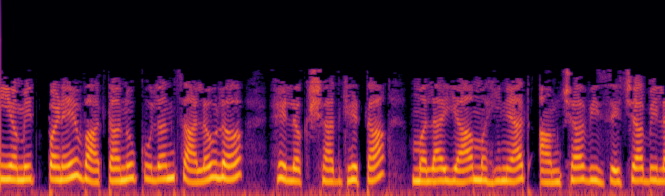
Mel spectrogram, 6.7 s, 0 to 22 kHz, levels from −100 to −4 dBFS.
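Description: Throughout, the speech has no content above 6 kHz and a watery, swirling texture with smeared attacks, likely MP3 compression at a very low bitrate, around 24 kbps, unlike plain low-pass filtering.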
